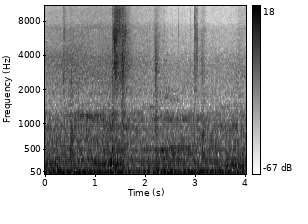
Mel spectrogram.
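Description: Wind rushes past during a glide through the air.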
